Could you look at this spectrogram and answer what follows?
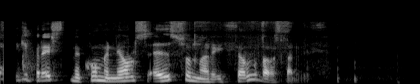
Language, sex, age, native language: Icelandic, male, 30-39, Icelandic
